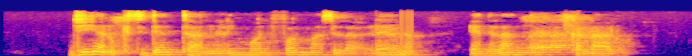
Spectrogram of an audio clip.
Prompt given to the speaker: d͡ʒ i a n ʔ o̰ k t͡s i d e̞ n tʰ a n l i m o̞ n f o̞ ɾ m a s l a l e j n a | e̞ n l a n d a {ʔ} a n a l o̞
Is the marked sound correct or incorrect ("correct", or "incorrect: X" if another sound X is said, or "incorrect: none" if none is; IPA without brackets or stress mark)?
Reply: incorrect: k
